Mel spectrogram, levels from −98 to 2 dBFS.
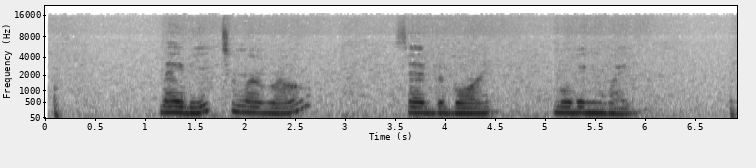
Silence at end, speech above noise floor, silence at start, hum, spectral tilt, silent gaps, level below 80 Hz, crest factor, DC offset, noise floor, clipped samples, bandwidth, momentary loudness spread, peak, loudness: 0 s; 29 dB; 0.05 s; none; -7 dB/octave; none; -46 dBFS; 16 dB; under 0.1%; -47 dBFS; under 0.1%; 16.5 kHz; 24 LU; -4 dBFS; -19 LUFS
